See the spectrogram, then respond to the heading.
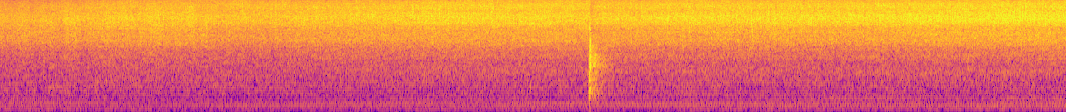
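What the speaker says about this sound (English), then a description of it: "we're watering our ficus here, and we're just going to run this until we see it running out the bottom" Steady hiss of water spraying onto a ficus bonsai, running continuously at an even level, with one brief sharp click midway.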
